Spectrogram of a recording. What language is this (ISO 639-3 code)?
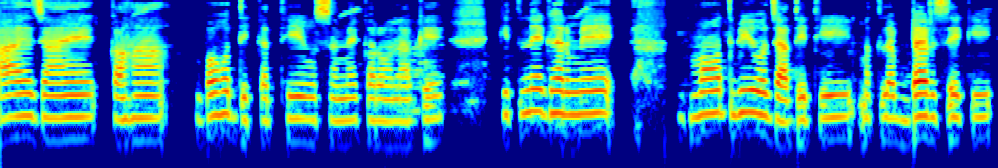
hin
